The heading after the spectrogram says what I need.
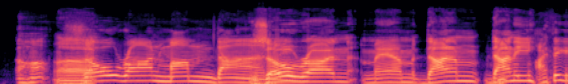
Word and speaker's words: Mamdani: It's Mamdani. Zohran Mamdani.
